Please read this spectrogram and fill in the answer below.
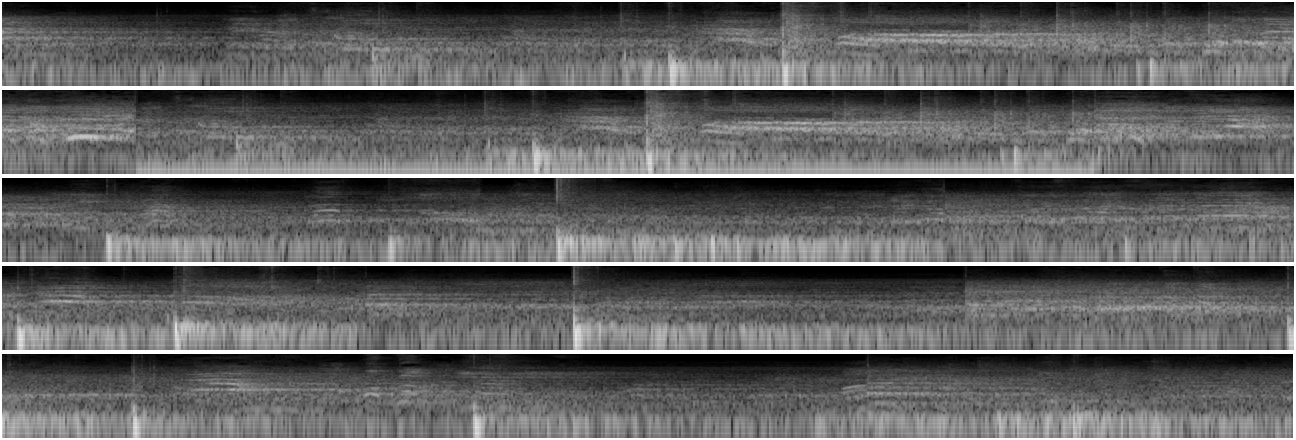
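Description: Players shouting and calling to one another during an indoor soccer match, echoing in a large hall, with several sharp thuds of the ball being kicked.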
